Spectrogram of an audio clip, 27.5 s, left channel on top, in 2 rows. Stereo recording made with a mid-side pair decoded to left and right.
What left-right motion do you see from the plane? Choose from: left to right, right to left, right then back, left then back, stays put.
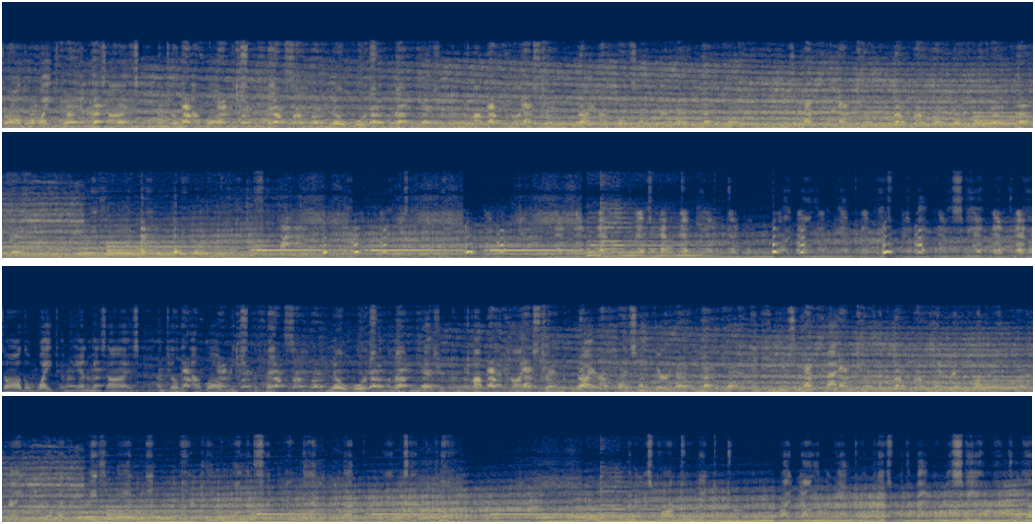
left to right.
